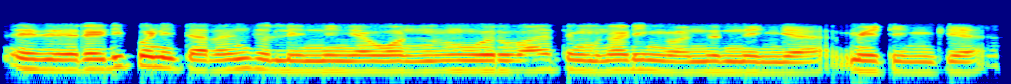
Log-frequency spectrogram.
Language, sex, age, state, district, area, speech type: Tamil, male, 18-30, Tamil Nadu, Kallakurichi, rural, conversation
